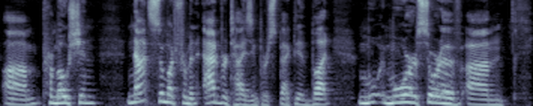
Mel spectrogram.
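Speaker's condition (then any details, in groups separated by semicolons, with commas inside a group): No condition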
